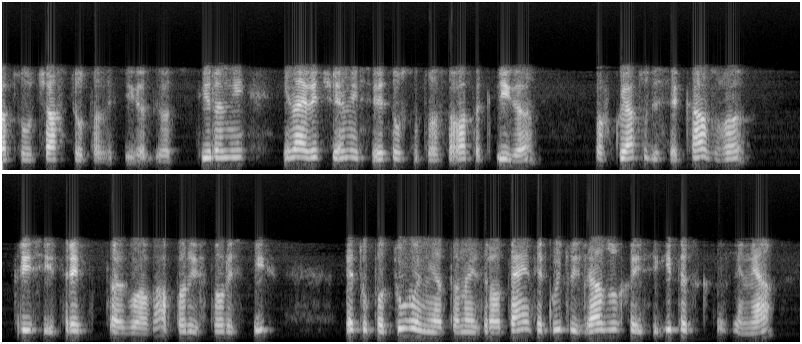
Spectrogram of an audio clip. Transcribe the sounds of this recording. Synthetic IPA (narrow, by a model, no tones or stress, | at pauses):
at̪ʰot͡ʃast̪iot̪ːa̰ziknḭɡə̰bilat̪si̥t̪iɾəni | inajvɛt͡ʃɛɛmɛisvid̪ɛt̪ɛlˠst̪vot̪onɐsɐ̰mˠat̪əkniɡə | vɐfkojat̪od̪ɛsɛkazvə | t̪ɾisɛit̪ɾɛt̪t̪əɡlˠɐvapɤɾvift̪ɔɾist̪ix | ɛt̪opɐt̪uvɐniət̪ənɐizɾɐɛlˠt̪ʲjanit̪ɛkoit̪ʊizlʲazvoxəisɛɡ̟ipɛt̪skə̥t̪əzɛmja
